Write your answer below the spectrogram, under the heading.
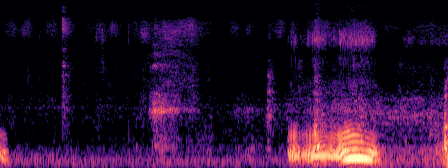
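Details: A domestic cat's snore: after a near-silent stretch, a single low, buzzy, slightly wavering breath lasting under a second, faint room hiss around it.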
